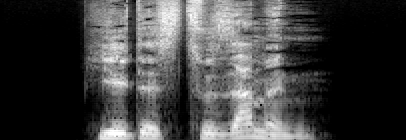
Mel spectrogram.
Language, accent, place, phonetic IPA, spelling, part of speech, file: German, Germany, Berlin, [ˌhiːltəst t͡suˈzamən], hieltest zusammen, verb, De-hieltest zusammen.ogg
- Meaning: inflection of zusammenhalten: 1. second-person singular preterite 2. second-person singular subjunctive II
